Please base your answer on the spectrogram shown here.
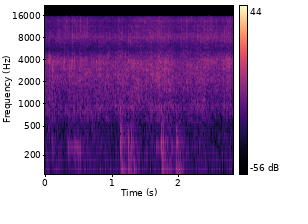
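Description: A spoon scrapes and stirs ivy gourd fry in a hot, oily pan, giving a few rhythmic scraping strokes over a continuous loud sizzle, with no talking.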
